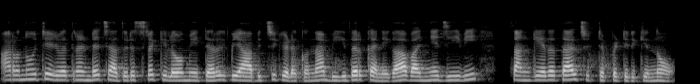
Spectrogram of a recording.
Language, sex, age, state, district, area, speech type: Malayalam, female, 30-45, Kerala, Wayanad, rural, read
